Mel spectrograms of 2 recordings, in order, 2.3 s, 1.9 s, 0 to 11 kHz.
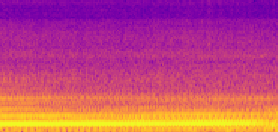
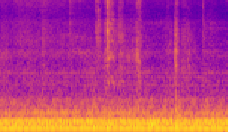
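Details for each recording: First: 1998 Mustang Cobra V8 as it warms: light irregular tapping chatter over the rumble, rising and falling with throttle, mostly 2–3k rpm, gone under load and on deceleration; absent cold; suggested: rod bearings, lash tensioners, exhaust leak. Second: 1998 Mustang Cobra V8 just after a cold start, backed out of garage: even low idle rumble with no ticking from the top end; the tapping/rattle only appears once warm, absent while cold.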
